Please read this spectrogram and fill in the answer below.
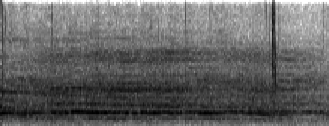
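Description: A long, high, held whoop of cheering from the audience, one steady pitch that dips away near the end.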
